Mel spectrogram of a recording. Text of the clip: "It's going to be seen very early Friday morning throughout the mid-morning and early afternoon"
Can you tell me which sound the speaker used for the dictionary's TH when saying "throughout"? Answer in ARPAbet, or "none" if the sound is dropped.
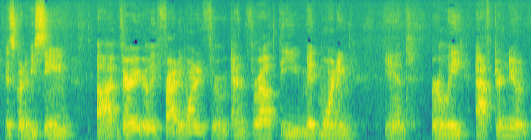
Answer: TH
